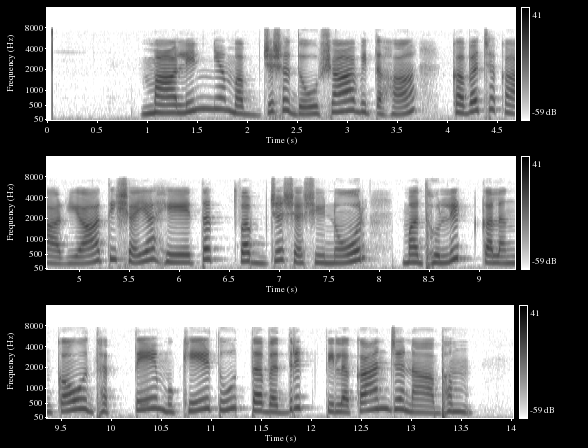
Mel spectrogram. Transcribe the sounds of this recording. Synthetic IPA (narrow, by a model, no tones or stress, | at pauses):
maːlinjɐmɐb̚d͡ʒɐʃɐd̪oːʃaːʋit̪ɐɦɐ̆ | kɐʋɐt͡ʃɐkaːɾjaːt̪iʃɐjɐɦeːt̪ɐt̪ʋɐb̚d͡ʒɐʃɐʃinoːɾ | mɐd̪ʱuliʈ̚kɐlɐŋkɐwd̪ʱɐt̪ːeːmukʰeːt̪ut̪ɐʋɐd̪ɾik̚t̪ilɐkaːnd͡ʒɐnaːbʱɐm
